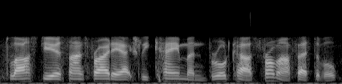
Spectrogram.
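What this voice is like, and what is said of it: British accent. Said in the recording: “considering your accent ... I'm a Brit”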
